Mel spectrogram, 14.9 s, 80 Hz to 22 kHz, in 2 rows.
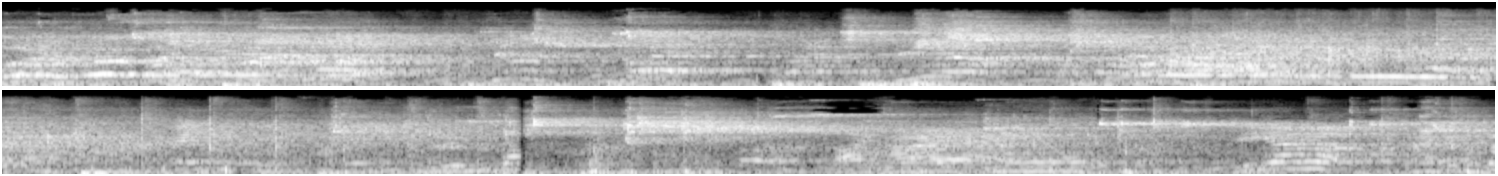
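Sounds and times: sneaker squeaks: 0.0 - 5.7, 9.0 - 14.9.

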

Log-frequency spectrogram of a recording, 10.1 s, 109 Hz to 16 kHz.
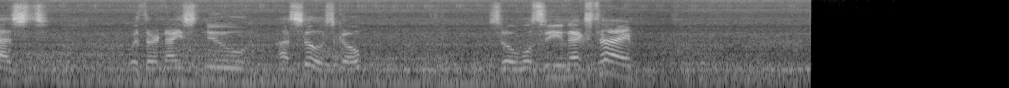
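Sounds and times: machine hum: 0.0 - 8.1.

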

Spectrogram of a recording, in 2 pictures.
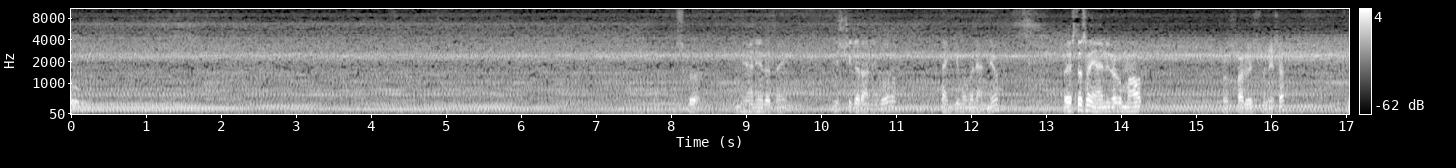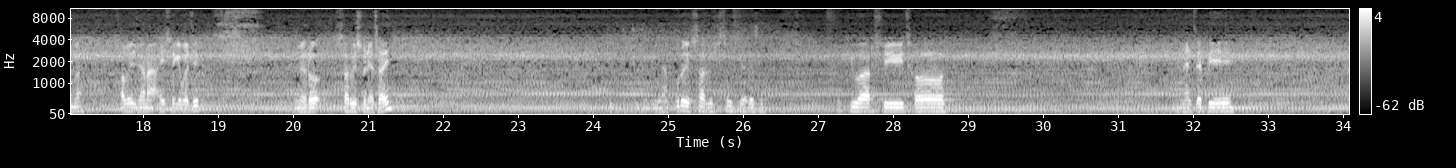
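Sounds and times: motorcycle engine idling: 0.0 - 34.0
steady background hum: 0.0 - 34.0
steady high-pitched whine: 0.0 - 34.0
people talking: 8.1 - 9.6, 10.2 - 11.0, 11.6 - 12.4, 13.2 - 14.3, 17.0 - 18.8, 24.5 - 26.4, 27.4 - 28.7, 31.8 - 32.6.

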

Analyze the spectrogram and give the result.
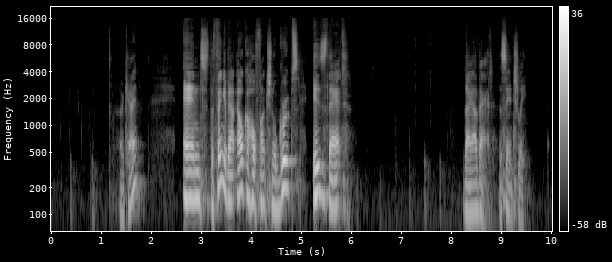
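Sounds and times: marker pen writing on whiteboard: 0.0 - 1.4, 5.4 - 10.0.

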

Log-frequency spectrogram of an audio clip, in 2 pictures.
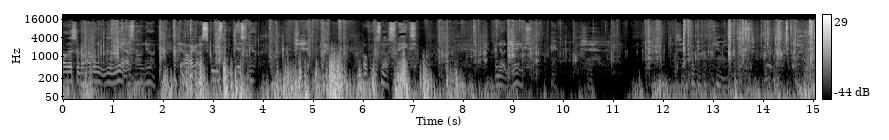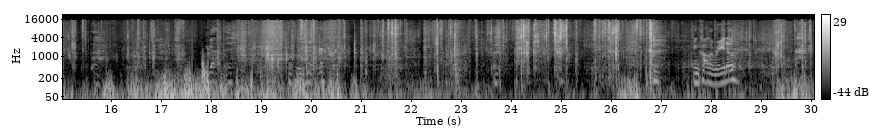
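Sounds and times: clothing scraping against rock: 0.0 - 5.6, 7.2 - 15.4, 16.1 - 30.0.

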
